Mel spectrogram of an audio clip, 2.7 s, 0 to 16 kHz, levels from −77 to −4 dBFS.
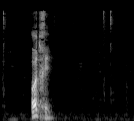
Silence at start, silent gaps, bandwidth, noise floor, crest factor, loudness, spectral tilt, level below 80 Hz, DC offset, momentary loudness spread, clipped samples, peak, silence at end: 0.65 s; none; 11.5 kHz; -67 dBFS; 26 dB; -21 LUFS; -3.5 dB/octave; -56 dBFS; under 0.1%; 27 LU; under 0.1%; -2 dBFS; 1.65 s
